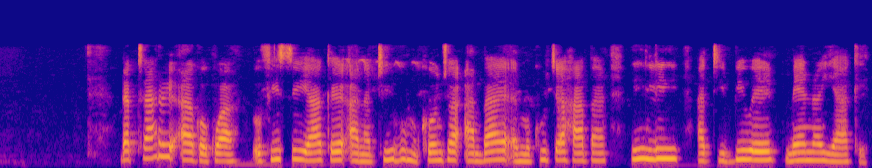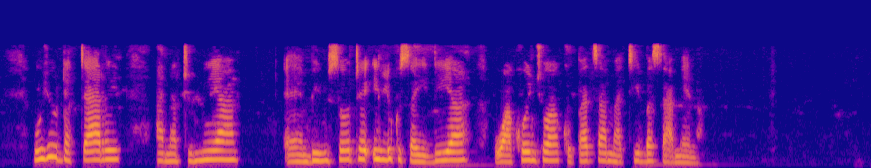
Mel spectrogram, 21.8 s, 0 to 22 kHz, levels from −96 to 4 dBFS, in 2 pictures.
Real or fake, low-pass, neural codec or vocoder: real; 7.2 kHz; none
